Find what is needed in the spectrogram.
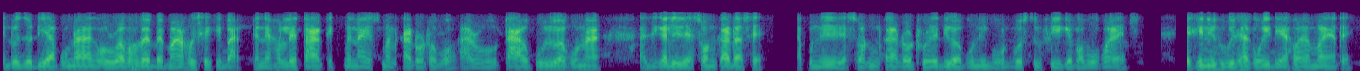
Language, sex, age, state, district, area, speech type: Assamese, male, 45-60, Assam, Charaideo, rural, conversation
